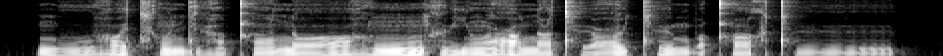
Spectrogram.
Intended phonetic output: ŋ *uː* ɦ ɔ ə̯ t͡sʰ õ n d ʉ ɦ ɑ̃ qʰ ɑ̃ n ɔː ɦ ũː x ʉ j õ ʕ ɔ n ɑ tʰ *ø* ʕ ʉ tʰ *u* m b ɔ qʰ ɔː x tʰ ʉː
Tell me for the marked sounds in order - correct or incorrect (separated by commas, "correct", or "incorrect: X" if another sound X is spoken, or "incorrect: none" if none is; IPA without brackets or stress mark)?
correct, correct, incorrect: ø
